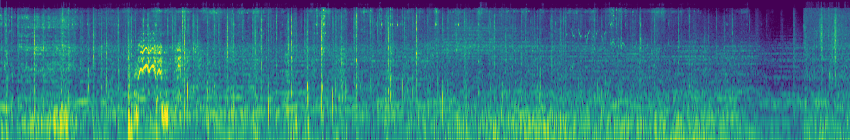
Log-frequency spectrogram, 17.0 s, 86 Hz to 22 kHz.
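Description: Horse hooves clip-clop in The Witcher 3, a steady rhythmic stream of hoofbeats through the whole stretch with a brief neigh early on, under a faint game background.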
